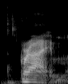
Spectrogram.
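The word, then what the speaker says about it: Grihm: Grime or Grim. Grim. Grim. Depends on how you want to spell it.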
